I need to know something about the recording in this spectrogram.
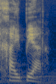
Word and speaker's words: hypear: comente De dónde viene la palabra jaipear que yo no la usé nunca en la vida y se escribe como h y pear se suele utilizar hype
